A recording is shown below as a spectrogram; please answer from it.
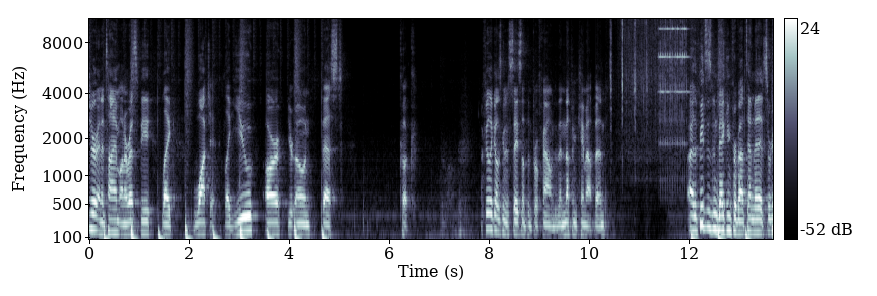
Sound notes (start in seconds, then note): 10.4 pizza sizzling; 10.4 timer ticking; 10.4 timer ringing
